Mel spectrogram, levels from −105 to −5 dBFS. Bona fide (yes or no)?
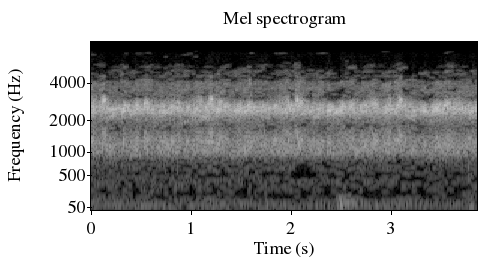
no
